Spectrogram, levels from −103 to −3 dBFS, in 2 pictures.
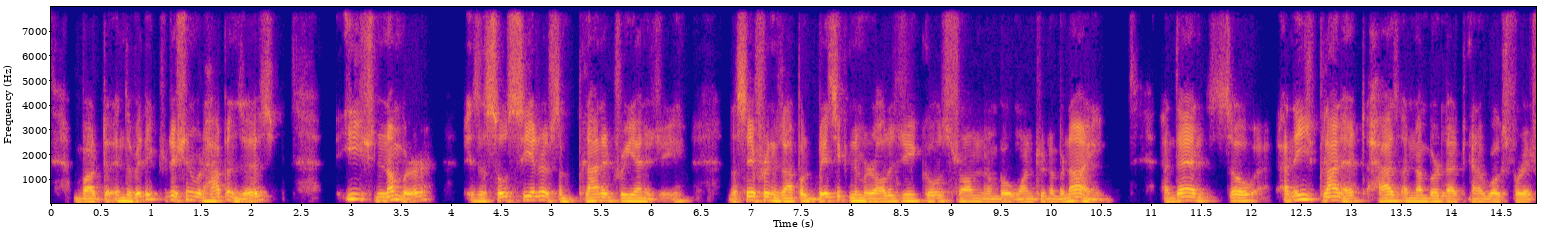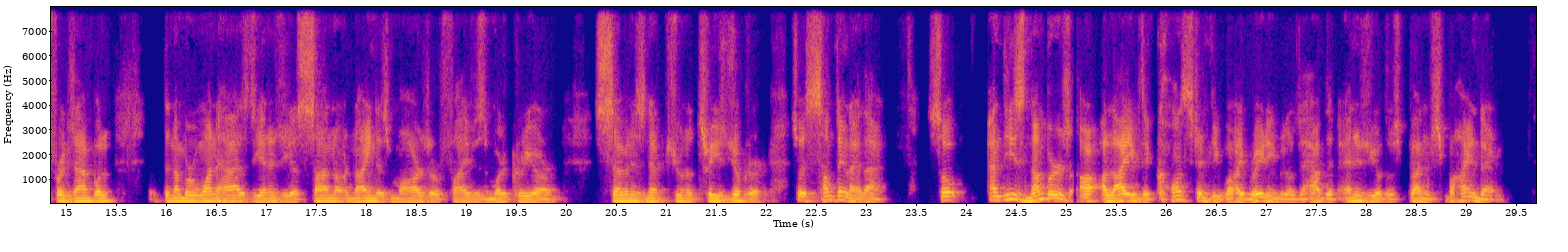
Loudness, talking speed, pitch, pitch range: -19 LUFS, 190 wpm, 115 Hz, 110-135 Hz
